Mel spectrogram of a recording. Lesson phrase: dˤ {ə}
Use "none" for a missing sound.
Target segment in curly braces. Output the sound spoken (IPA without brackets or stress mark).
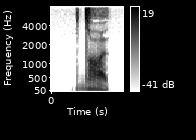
ə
